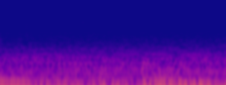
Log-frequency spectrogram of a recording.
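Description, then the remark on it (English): A steady, loud low rumble of a speeding car heard from the driver's seat, with constant road and engine noise filling the interior and no breaks or voices. “now my hands are rigid on my steering wheel, my blood feeling a whole lot like cement in my heart”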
